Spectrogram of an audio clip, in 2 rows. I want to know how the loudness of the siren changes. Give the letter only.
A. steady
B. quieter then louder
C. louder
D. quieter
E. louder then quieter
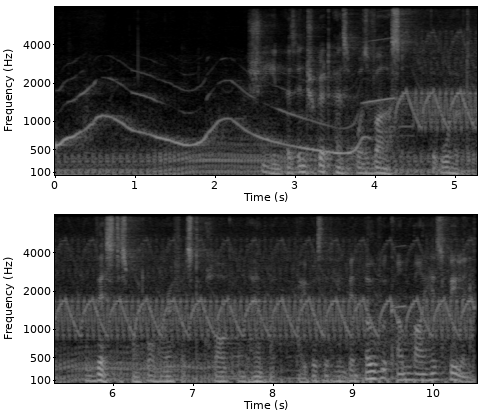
A.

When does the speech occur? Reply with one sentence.
You can hear the speech from 2.5 to 10.5 s.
